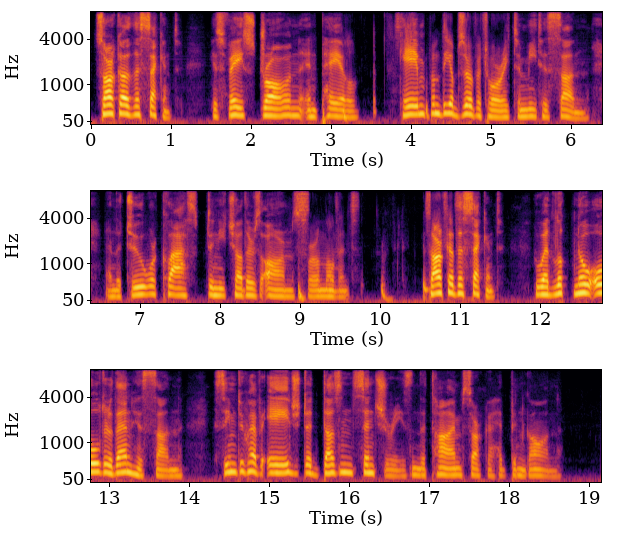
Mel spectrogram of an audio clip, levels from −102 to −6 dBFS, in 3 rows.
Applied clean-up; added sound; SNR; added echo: neural diffusion model UNIVERSE++.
